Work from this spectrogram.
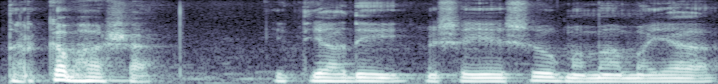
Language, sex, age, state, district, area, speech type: Sanskrit, male, 60+, Andhra Pradesh, Visakhapatnam, urban, spontaneous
